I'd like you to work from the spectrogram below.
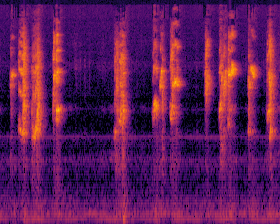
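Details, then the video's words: Shrill, squeaky chirps from two Agapornis lovebirds eating in a tree, irregular single and doubled notes, with a low hum and one soft knock. "two inseparable Agapornis eating on a tree"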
